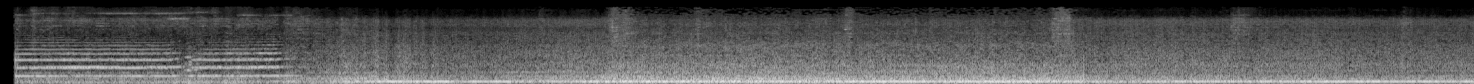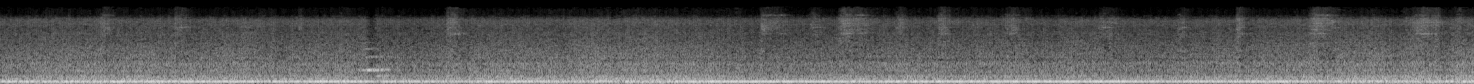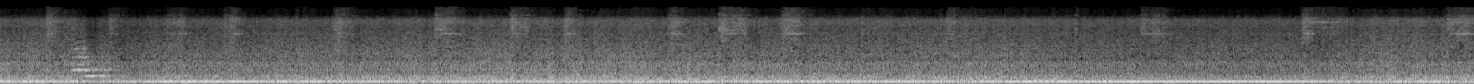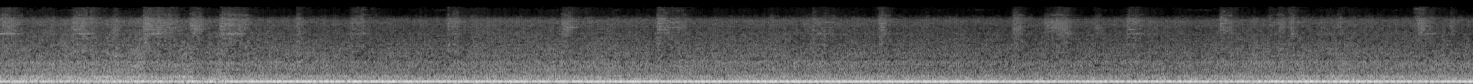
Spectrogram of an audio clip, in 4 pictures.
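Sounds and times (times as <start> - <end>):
train rumbling through tunnel: 0.0 - 58.9
train horn: 0.1 - 3.3, 18.3 - 18.8, 30.2 - 30.8.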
